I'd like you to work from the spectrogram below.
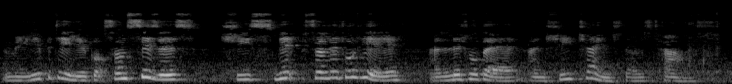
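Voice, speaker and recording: A woman, a primary school teacher, reading a picture book aloud with expressive storytelling and little asides. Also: fairly high pitch, a little slow, a little hiss or hum, poor audio.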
